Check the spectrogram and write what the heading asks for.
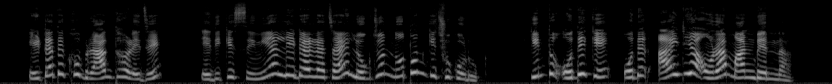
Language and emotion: Bengali, angry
